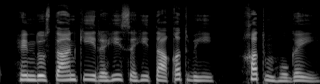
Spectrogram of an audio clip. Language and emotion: Urdu, neutral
